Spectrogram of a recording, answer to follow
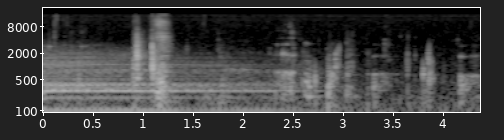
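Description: A drinking glass lifted from the table and sipped from, with quiet mouth sounds; two short sharp sounds about a second in.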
